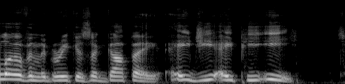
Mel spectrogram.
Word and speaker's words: agape: The normal word for love in the Greek is agape, A-G-A-P-E. That's how we spell it in English.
